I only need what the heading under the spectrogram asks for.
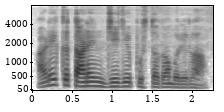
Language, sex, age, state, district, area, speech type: Goan Konkani, male, 30-45, Goa, Canacona, rural, spontaneous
